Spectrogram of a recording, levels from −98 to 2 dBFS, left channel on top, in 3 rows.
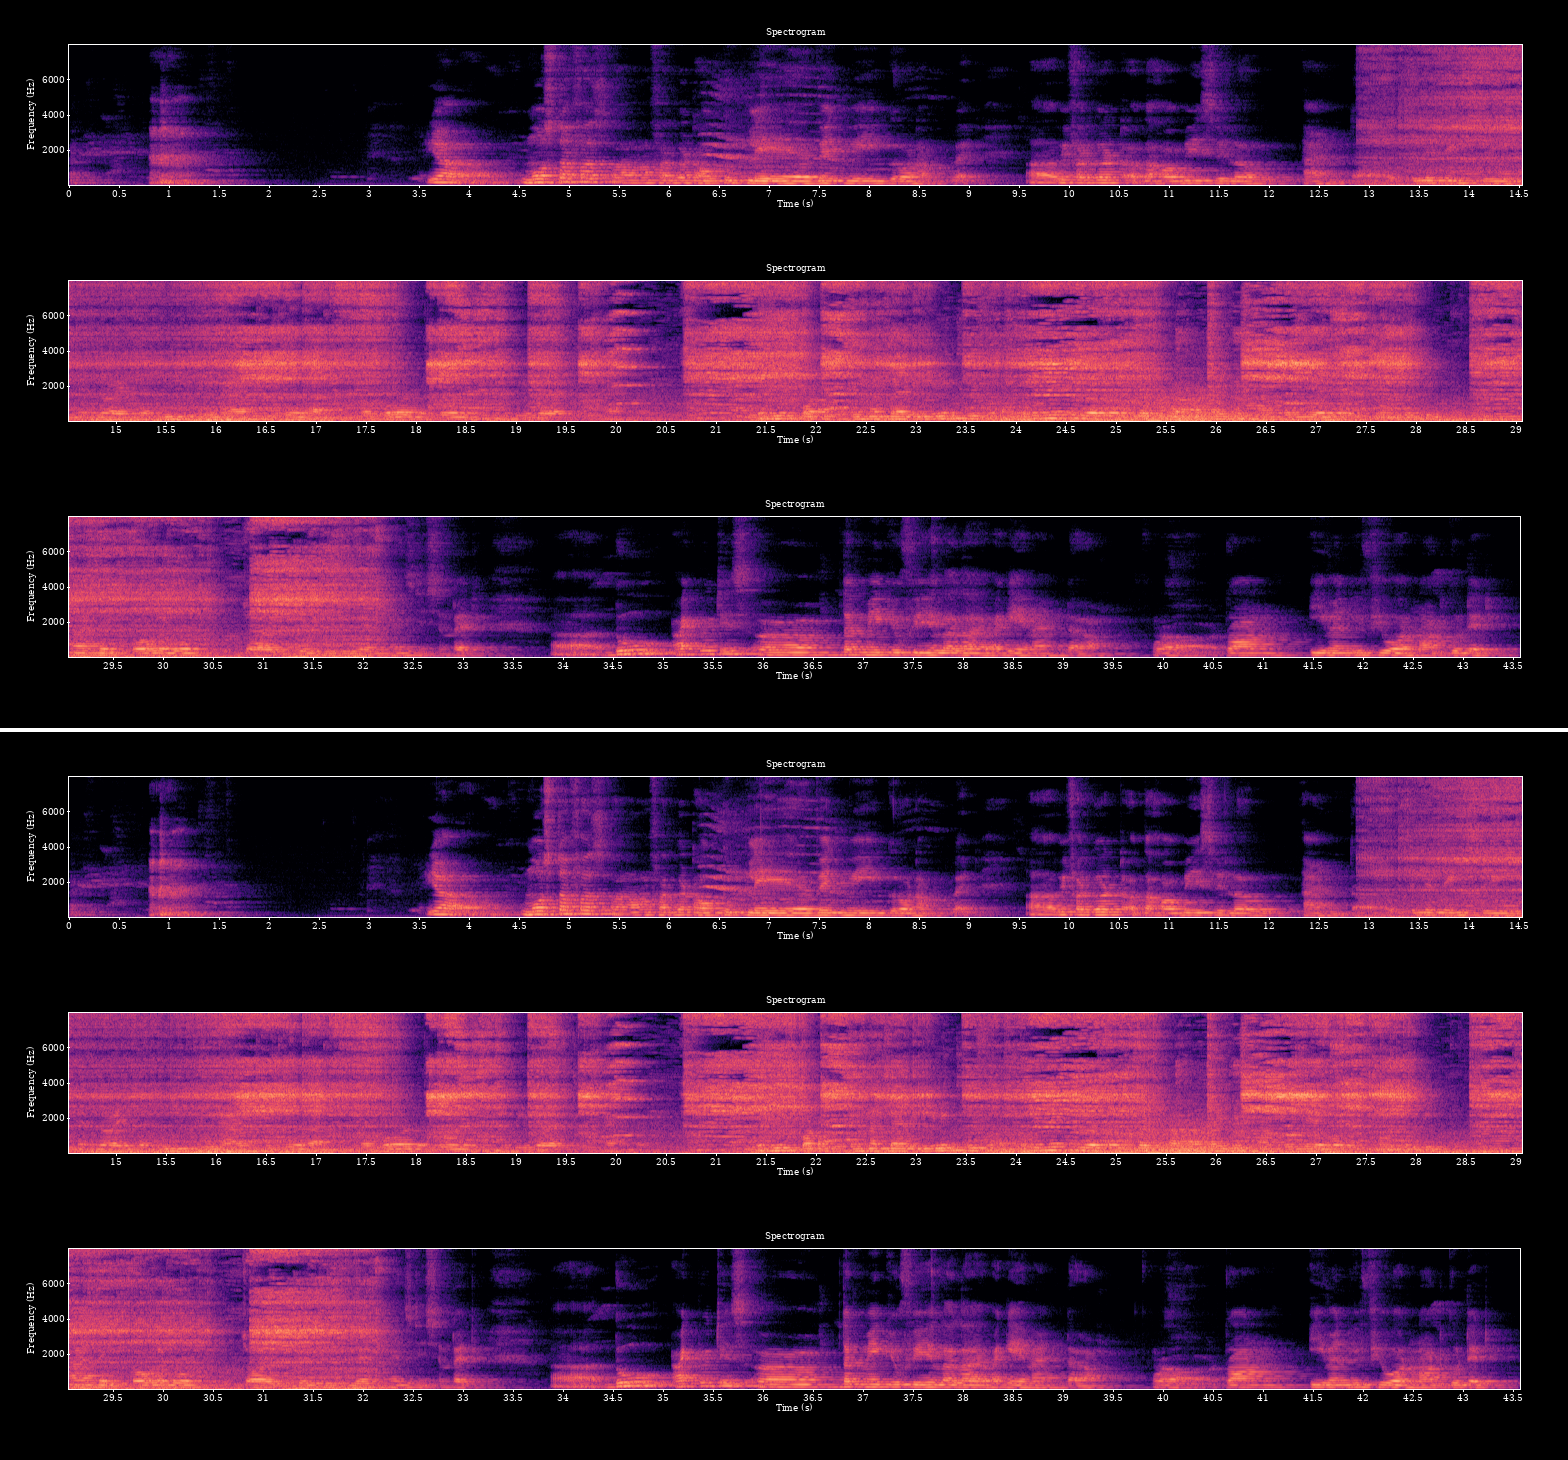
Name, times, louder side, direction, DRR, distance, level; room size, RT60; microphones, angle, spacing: voice 1, 0.8-1.2 3.6-9.0 9.6-12.1 12.3-20.4 21.4-28.3 29.0-33.1 33.9-39.4 39.9-41.2 41.5-43.2, equal, 35° right, 1 dB, 0.8 m, -26 dB
sound 1, 12.9-32.2, right 1 dB, 10° right, 1.4 m, -24 dB
9.3 x 3.2 x 3.5 m, 1.1 s
head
